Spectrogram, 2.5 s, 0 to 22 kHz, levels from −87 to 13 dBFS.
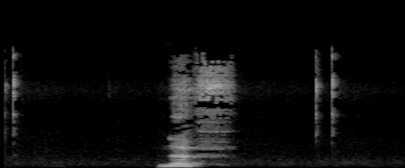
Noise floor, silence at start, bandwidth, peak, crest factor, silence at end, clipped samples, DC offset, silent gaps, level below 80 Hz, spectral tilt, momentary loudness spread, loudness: -70 dBFS; 0.1 s; 16 kHz; -8 dBFS; 22 dB; 0.45 s; under 0.1%; under 0.1%; none; -90 dBFS; 0 dB/octave; 18 LU; -25 LUFS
